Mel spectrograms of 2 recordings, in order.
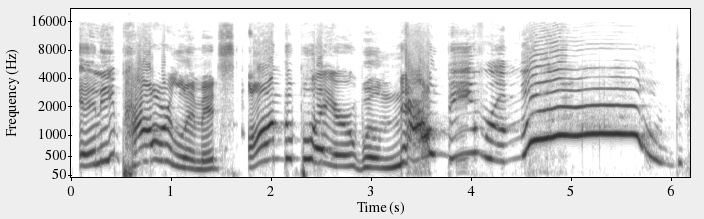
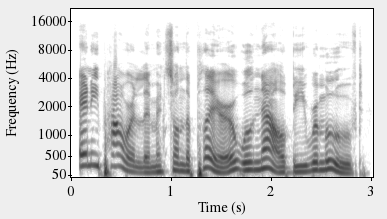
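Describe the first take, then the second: First: It is said in an excited natural voice. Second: It is said in a flat system voice.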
